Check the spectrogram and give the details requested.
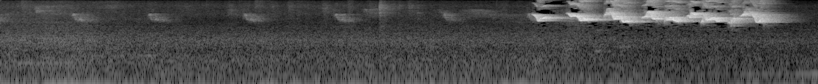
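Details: Ultramarine grosbeak (reinamora) in cantoria singing: several soft, evenly spaced short call notes about every half second, then a loud burst of quick, tumbling warbled whistles lasting roughly two and a half seconds.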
